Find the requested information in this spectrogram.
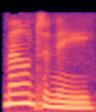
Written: mountainy

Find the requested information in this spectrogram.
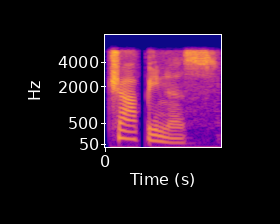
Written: choppiness

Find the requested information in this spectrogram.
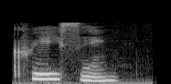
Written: creasing

